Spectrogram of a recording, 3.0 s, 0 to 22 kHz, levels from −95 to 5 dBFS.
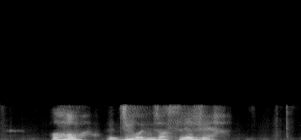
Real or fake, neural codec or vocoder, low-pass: fake; codec, 16 kHz, 1 kbps, FreqCodec, smaller model; 5.4 kHz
